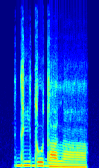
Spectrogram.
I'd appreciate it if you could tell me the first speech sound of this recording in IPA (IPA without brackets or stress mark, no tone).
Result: d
